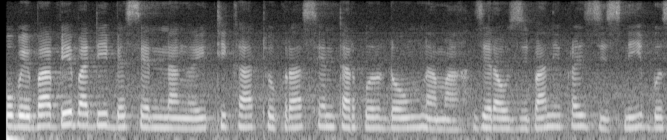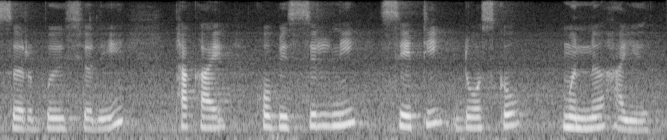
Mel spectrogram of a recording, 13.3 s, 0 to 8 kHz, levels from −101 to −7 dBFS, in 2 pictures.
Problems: low volume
